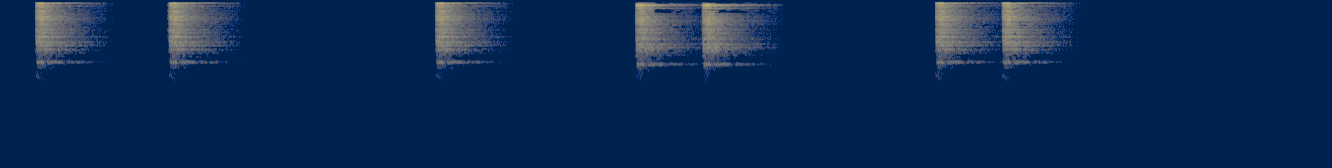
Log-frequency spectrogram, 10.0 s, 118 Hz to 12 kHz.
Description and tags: FORF Drum Perkusja 01 Talerze 03
drums, percussion, percussion-loop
